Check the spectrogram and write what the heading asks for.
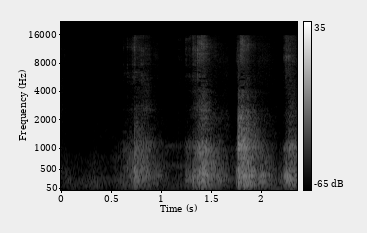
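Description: Dressmaking scissors cutting through wax-print cotton fabric: three short crisp snips in the second half, in an even cutting rhythm of about two snips a second.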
